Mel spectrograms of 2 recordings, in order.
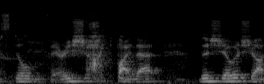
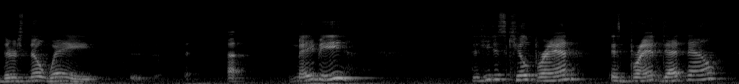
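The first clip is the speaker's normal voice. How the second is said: rattled and flustered, higher pitch; 6 semitones higher, 4 dB louder than usual. Reacting to a show where a character may have died: flustered. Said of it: "I'm a little flustered here".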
